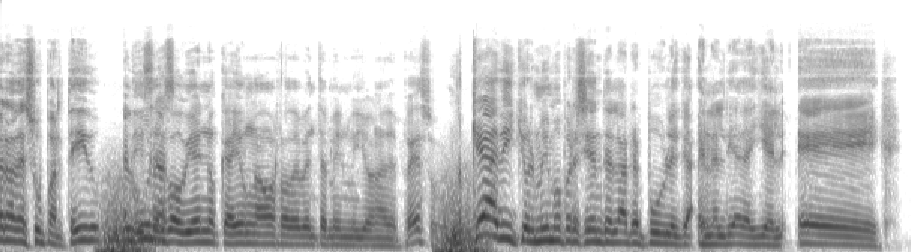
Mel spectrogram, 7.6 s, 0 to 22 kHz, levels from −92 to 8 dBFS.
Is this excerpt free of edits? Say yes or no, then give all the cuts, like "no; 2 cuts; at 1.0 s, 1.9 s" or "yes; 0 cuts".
no; 2 cuts; at 1.0 s, 3.8 s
